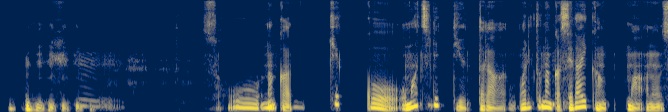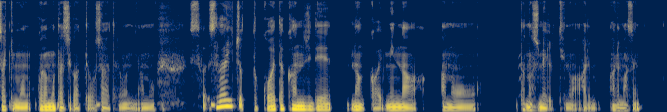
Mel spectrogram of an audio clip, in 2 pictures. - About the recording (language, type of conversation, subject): Japanese, unstructured, なぜ人はお祭りを大切にするのでしょうか？
- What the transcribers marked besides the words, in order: static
